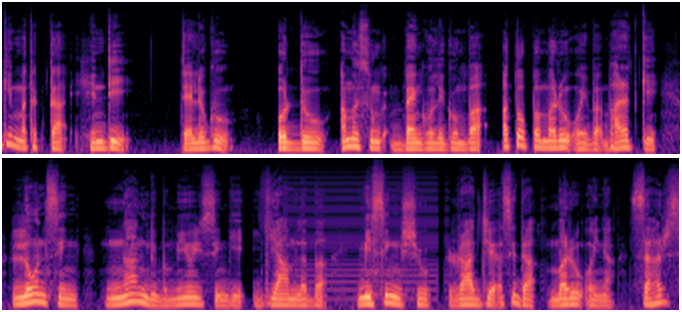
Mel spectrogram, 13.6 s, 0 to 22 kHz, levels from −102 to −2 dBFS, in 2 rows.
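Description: From 9.59 to 11.12 s, a GSM phone buzz sits under the speech. A nearby 2G phone on a call transmits in bursts 217 times a second. The audio circuit rectifies those radio pulses. The result is a steady, raspy 217 Hz buzz, about 31 dB below the speech.

From 11.13 to 13.42 s, the buzz gives way to GSM signalling bursts. The phone is still on the call, but its user has gone quiet, so it sends only short groups of bursts. These come through as faint, even ticks with a longer 217 Hz buzz twice a second, roughly 40 dB down.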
